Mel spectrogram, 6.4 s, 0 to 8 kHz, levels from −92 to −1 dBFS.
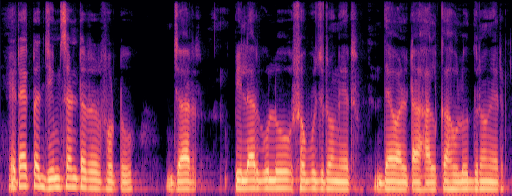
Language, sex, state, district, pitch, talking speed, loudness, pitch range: Bengali, male, Tripura, West Tripura, 115 Hz, 140 wpm, -13 LUFS, 115-125 Hz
